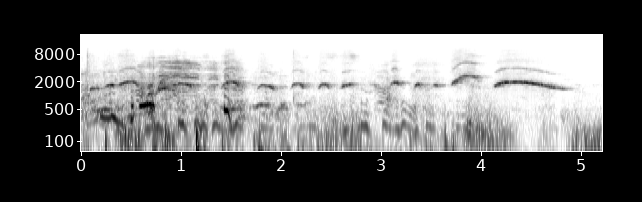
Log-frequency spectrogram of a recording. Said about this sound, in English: That was me whistling.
